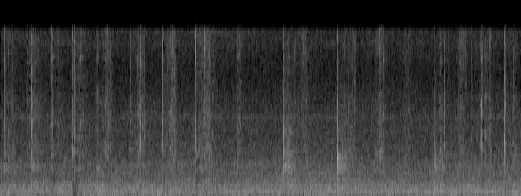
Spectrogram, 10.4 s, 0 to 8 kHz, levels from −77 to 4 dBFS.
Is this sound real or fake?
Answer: real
